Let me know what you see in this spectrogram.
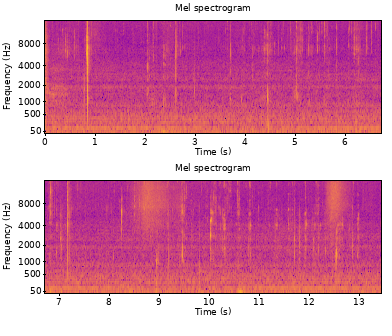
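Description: Chocolate spoon being bitten and chewed close to a microphone turned up to high gain: scattered small crunches and mouth clicks over a steady low hum.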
